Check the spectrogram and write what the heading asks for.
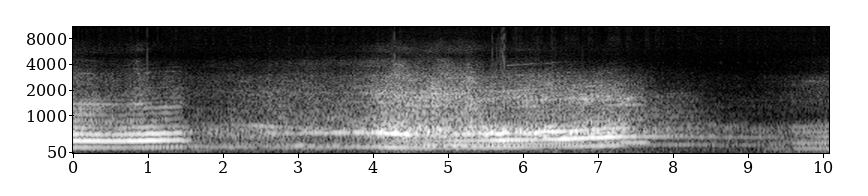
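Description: Motorcycle engines passing through a hairpin one after another. The first fades away in the opening second and a half. A second bike's engine then rises in pitch as it accelerates through the corner from about four seconds in, and fades out near the end as another starts to come in.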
